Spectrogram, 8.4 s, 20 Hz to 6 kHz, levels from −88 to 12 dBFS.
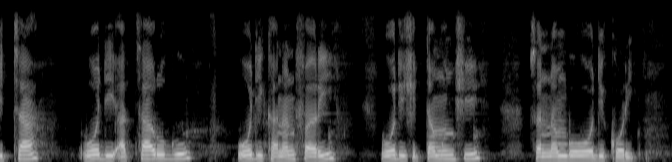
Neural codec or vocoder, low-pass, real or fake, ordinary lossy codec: none; 5.4 kHz; real; none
